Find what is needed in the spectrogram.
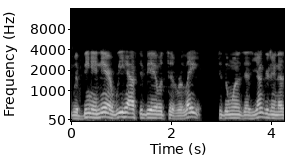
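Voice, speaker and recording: A man speaks at a medium pitch and fairly quick pace with ordinary pitch variation. It is an unremarkable speaking voice. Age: 50s. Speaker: live panel show host. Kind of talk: casual chat.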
